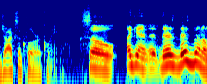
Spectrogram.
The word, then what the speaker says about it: hydroxychloroquine: So the drug I'm talking about is hydroxychloroquine. I believe that's how you say it. No, you guys said it right. Right, hydroxychloroquine.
